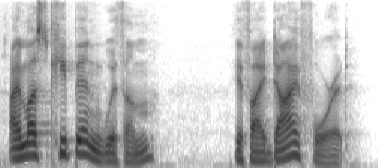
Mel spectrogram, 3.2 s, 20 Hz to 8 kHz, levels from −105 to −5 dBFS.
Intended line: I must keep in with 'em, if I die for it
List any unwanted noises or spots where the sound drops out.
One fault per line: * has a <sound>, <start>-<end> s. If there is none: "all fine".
all fine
